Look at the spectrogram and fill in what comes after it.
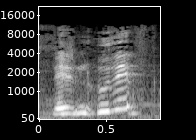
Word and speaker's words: Desnudez: ¿Desnudez? Como el agente desnudez. – Desnudez. – No desnudez, desnudez. – Con acento en la U.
